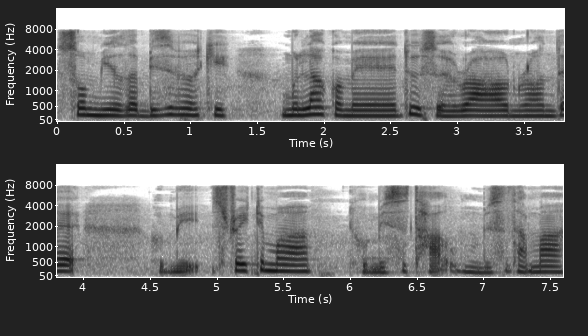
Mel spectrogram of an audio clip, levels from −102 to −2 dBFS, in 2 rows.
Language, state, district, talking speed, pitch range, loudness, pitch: Chakhesang, Nagaland, Dimapur, 155 wpm, 180-205 Hz, -16 LUFS, 195 Hz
